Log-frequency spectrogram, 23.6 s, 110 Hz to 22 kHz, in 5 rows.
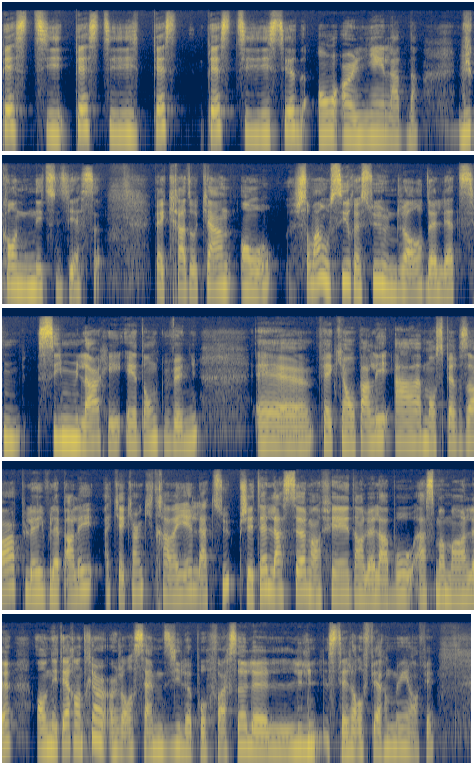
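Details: Stuttering in a 28-year-old woman with blocks and repetitions that she says increase under stress, such as job or on-camera interviews, and is often fluent in casual conversation.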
